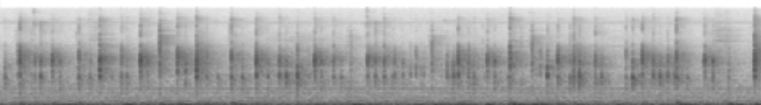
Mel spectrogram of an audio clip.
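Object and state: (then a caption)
Mechanical keyboard with plastic keycaps. Both hands type continuously on a full-size mechanical keyboard in a frosted translucent case, with cream and brown GMK ABS plastic keycaps on a polycarbonate plate, resting on a desk mat. The result is a steady stream of quick, soft key clacks with bright clicky tops and short decay over a low, constant hum.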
